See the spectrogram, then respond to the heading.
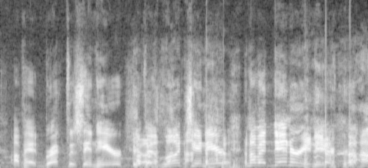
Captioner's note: laughter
